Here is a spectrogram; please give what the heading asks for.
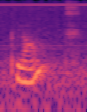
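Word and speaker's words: plante: la plant la plant and you pronounce it because of the e at the end if the e wasn't there then it would be laplace but because the e is there we pronounce the t and it's la plant now we have number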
